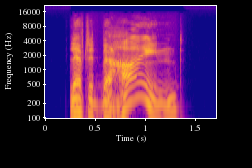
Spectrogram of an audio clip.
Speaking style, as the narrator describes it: repeated Flambeau, and for the first time there was another note in his voice beside his triumph

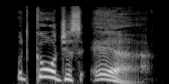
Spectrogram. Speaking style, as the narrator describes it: I exclaimed

